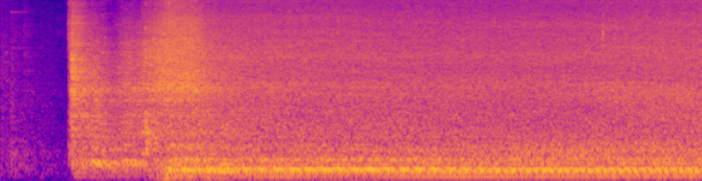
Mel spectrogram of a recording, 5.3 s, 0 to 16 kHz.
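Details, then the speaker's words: 1985 Chevy truck carbureted V8 after carburetor rebuild and stuck float replaced, previously died when put in gear: quick catch, then steady, even idle without hunting or missing; runs smooth. "sounds good. It's running smooth. And what it was doing, when we put it in gear, it was dying."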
